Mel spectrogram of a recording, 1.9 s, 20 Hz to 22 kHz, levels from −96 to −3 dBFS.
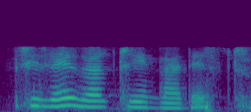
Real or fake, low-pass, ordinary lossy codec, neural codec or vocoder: real; 7.2 kHz; AAC, 16 kbps; none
